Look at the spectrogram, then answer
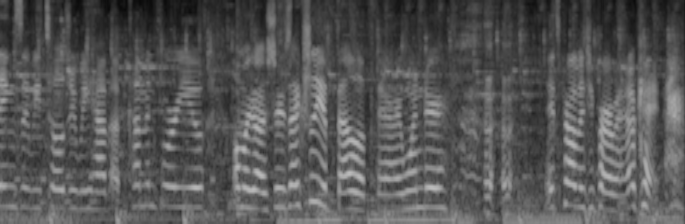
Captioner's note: laughter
